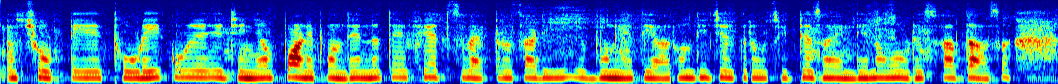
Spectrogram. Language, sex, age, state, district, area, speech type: Dogri, female, 18-30, Jammu and Kashmir, Samba, rural, spontaneous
